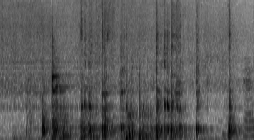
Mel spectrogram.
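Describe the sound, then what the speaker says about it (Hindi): Chopped onions, two large ones, frying and being stirred in ghee in a pot while cooking boti ka salan: steady close sizzling broken by repeated scraping stir strokes, with no talking. "इसको मैं ब्राउन होने तक फ्राई कर लूँगी।"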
